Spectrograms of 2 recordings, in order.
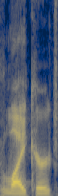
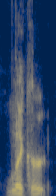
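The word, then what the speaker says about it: Likert: see liquer and I know it looks like lyker but it is actually pronounced liquer and a traditional liquor scale is what's shown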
